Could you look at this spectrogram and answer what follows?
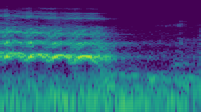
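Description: A bird at a live bird show imitates a horse whinny, a bright wavering call about half a second long that fades into quiet background murmur.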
